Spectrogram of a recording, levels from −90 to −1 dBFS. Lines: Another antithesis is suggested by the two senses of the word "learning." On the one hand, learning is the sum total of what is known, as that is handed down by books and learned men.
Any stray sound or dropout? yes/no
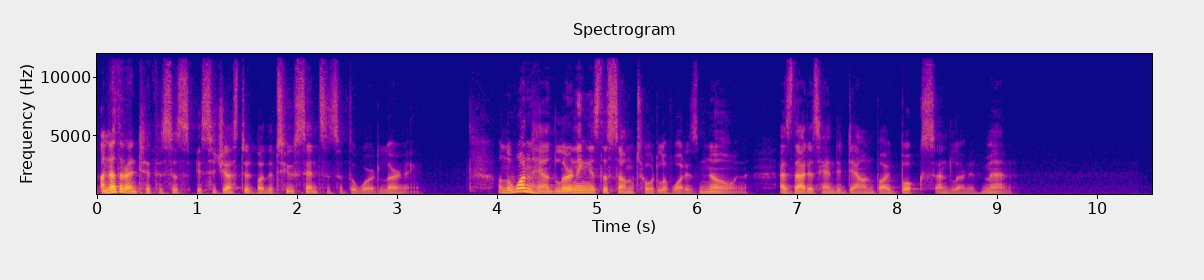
no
